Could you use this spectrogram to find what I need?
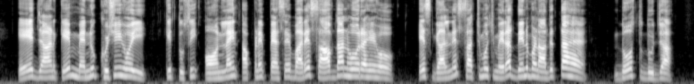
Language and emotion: Punjabi, happy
